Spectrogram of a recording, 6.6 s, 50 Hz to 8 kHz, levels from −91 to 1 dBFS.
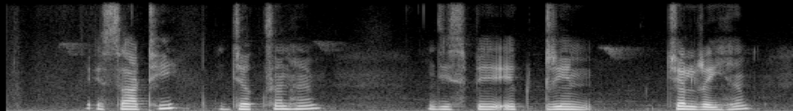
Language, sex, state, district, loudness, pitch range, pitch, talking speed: Hindi, female, Bihar, West Champaran, -18 LUFS, 185-210 Hz, 195 Hz, 90 wpm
